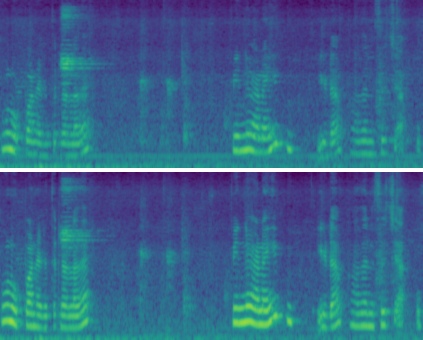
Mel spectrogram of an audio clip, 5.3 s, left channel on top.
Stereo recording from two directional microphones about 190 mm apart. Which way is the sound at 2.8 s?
65° right (ahead or behind).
